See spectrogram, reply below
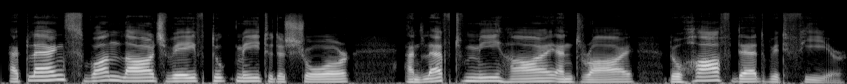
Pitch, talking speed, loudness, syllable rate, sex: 140 Hz, 150 wpm, -16 LUFS, 3.3 syllables/s, male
